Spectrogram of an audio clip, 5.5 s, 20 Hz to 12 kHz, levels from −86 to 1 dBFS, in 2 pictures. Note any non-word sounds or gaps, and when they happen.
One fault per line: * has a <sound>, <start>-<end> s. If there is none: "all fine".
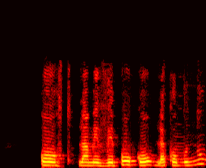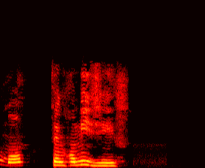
all fine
